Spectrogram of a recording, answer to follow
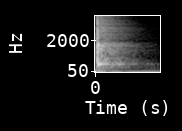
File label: VOX RAP; RAP CITY 1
